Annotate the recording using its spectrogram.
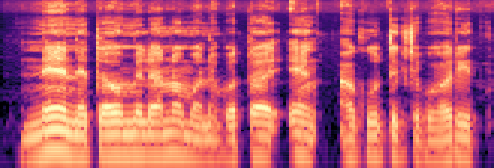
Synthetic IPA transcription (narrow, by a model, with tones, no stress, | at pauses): nɛ˦nɛ˨ta˦u˦mɪ˦la˦nɔ˦ma˨nɛ˨pɔ˨ta˦ʔɛ˦ŋa˨ku˦tɪ˨k̚t͡ʃɛ˨pɔ˨˦ɾi˦t̚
